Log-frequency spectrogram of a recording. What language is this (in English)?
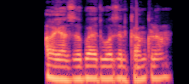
Pashto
